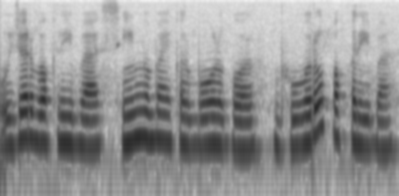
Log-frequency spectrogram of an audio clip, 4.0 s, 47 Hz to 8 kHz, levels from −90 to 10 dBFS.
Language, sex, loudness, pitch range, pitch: Bhojpuri, female, -15 LUFS, 175-200 Hz, 185 Hz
